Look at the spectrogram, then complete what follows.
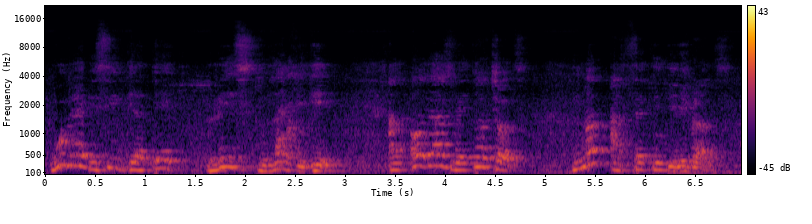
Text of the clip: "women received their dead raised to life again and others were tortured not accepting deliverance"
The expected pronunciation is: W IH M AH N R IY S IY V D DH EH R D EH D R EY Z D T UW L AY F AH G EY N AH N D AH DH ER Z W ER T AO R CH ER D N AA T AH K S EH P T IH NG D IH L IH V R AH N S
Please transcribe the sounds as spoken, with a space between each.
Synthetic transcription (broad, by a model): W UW M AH N R IY S IY V D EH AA D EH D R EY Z T UW L AY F AH G EY N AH N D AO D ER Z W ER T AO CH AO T N AA T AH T S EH T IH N D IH L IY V R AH N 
